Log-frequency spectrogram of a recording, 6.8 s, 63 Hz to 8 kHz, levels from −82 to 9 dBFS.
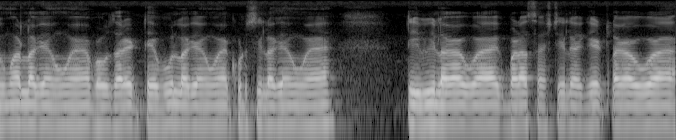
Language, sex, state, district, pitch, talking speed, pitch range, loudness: Hindi, male, Bihar, West Champaran, 105 Hz, 230 wpm, 105-110 Hz, -17 LUFS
